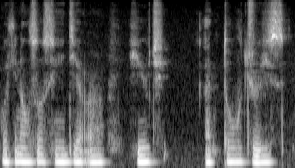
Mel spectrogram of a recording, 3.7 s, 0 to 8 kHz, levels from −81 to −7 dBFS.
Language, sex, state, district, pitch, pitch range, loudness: English, male, Nagaland, Kohima, 120 Hz, 120-125 Hz, -14 LUFS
